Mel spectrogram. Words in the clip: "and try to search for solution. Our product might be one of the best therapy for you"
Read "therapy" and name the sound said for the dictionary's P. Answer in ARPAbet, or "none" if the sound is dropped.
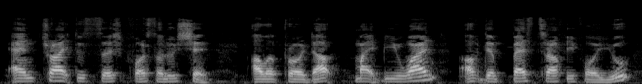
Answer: F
